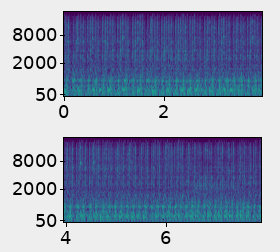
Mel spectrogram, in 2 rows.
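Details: 1988 Harley FXR V-twin after cam change and pushrod adjustment, idling in neutral: loping idle with fast light ticking tracking engine speed; a hydraulic lifter or two noisy, location unclear, maybe slightly louder at front.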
